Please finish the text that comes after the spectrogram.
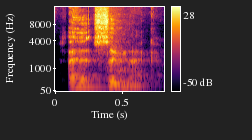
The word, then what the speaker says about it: Sunak: How do you pronounce his name? Sunak, Rishi Sunak.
